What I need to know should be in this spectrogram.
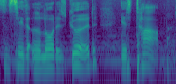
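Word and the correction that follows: ta'am: or sorry, toam. I said that wrong. So it is a verb, phonetic spelling. Say toam.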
